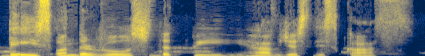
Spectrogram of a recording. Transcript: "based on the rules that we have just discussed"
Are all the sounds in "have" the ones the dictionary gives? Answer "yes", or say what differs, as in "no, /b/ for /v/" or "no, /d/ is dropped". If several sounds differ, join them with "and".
yes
